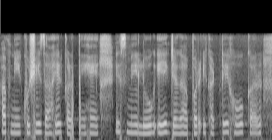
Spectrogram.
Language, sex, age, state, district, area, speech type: Urdu, female, 30-45, Uttar Pradesh, Lucknow, rural, spontaneous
